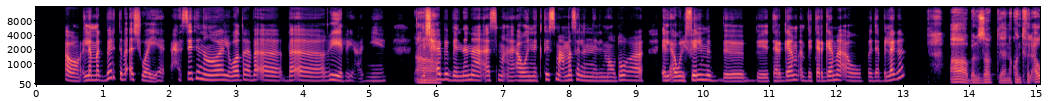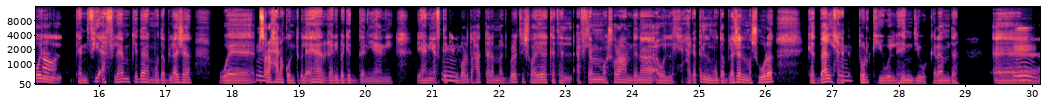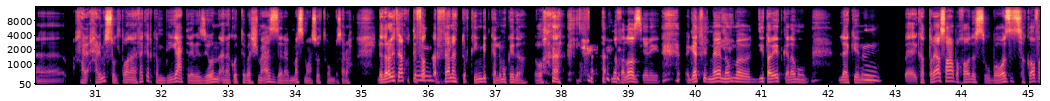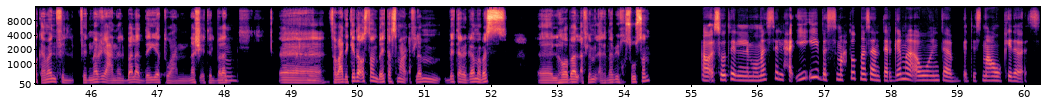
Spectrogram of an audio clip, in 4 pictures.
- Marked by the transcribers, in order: in French: "بدبلجة؟"; in French: "مدبلچة"; in French: "المدبلچة"; laugh; laughing while speaking: "أنا خلاص يعني جات في دماغي إن هم دي طريقة كلامهم"
- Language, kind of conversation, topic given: Arabic, podcast, شو رأيك في ترجمة ودبلجة الأفلام؟
- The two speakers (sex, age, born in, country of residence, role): female, 35-39, Egypt, Egypt, host; male, 20-24, Egypt, Egypt, guest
